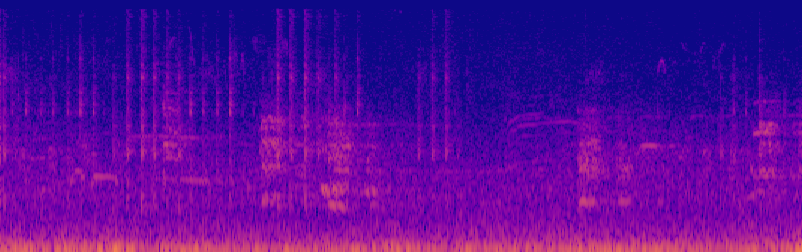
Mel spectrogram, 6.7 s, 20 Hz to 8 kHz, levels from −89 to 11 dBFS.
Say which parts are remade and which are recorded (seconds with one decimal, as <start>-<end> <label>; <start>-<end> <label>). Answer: 0.0-6.7 recorded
